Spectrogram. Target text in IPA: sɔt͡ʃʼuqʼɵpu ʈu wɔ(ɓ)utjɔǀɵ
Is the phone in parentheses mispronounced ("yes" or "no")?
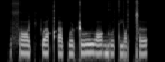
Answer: yes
